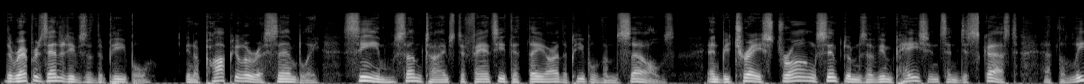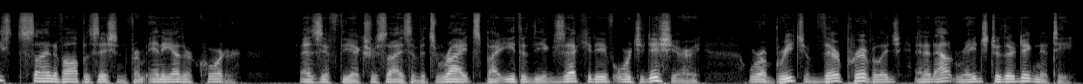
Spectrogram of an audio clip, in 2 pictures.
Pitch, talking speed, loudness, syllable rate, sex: 115 Hz, 170 wpm, -20 LUFS, 5.8 syllables/s, male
